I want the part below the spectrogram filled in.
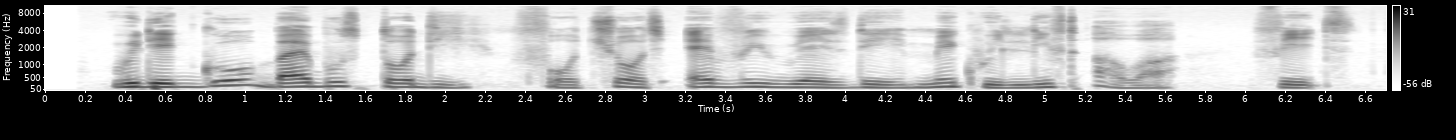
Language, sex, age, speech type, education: Nigerian Pidgin, male, 30-45, spontaneous, secondary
